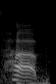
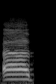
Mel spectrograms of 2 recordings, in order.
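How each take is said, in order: First: The word starts with an h sound. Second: The word starts without an h sound. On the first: The speaker calls it right. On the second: The speaker calls it wrong.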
